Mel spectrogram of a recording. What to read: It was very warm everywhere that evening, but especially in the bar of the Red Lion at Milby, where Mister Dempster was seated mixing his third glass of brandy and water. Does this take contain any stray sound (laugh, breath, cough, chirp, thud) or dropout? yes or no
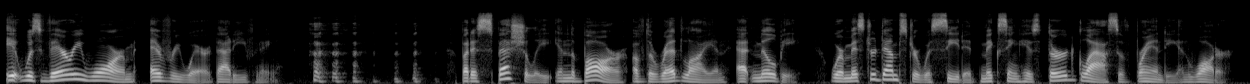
yes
